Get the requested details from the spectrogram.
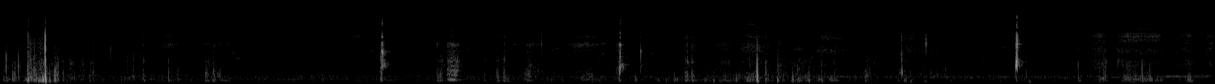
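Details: Baby with about five sharp, abrupt hiccups at irregular gaps over twelve seconds in a quiet room; hiccups.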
